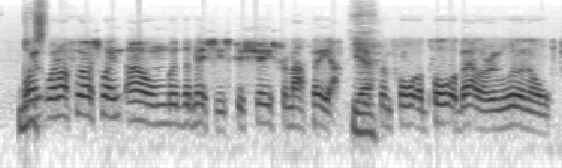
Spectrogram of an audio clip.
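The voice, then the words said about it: Ipswich accent. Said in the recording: “I can hear your Ipswich now, actually.”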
